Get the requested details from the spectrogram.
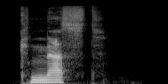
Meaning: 1. jail, the nick, the slammer 2. hunger
- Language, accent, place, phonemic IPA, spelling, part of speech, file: German, Germany, Berlin, /knast/, Knast, noun, De-Knast.ogg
